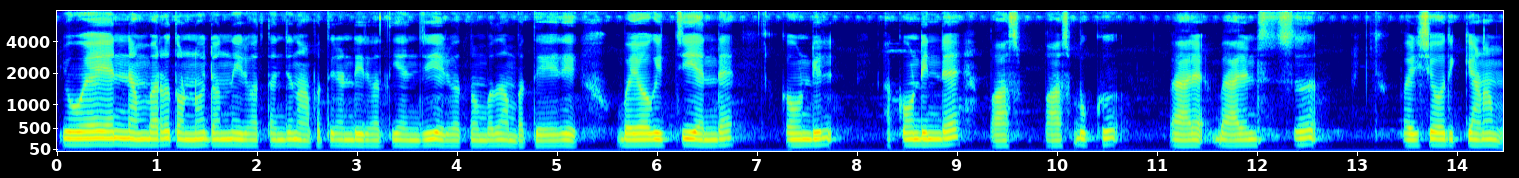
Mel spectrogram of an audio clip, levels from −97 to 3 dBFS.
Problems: constant background noise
